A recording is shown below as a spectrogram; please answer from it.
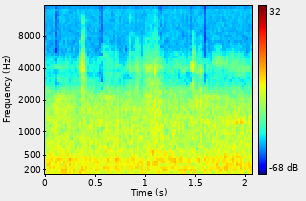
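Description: Steady background noise of a large shopping-centre hall, with a few faint ticks.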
